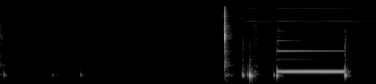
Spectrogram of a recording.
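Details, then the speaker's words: Mac Plus CRT at power-on after Deoxit cleaning of a connector: switch clicks and a startup beep, then a thin, very high steady whine, suspected coil whine, with a normal picture; the whine faded after running a while. "But this does not sound good right now with the whine. Didn't hear that before. Sounds like a coil whine."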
